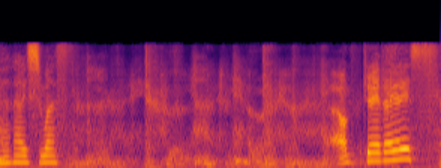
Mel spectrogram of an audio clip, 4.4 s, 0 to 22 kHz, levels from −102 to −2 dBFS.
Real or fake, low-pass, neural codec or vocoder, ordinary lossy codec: fake; 7.2 kHz; codec, 16 kHz, 0.5 kbps, FreqCodec, larger model; none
